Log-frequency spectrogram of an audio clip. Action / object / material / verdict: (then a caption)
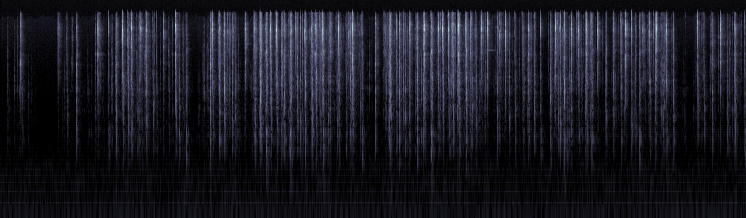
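tap / plastic mechanical keyboard with round keycaps / plastic / none. A Lofree plastic mechanical keyboard with a plastic frame and round keycaps is typed on, its keys tapped by fingertips with long red nails. Quick, bright, dry clicks come in steady runs broken by brief pauses, each tap dying almost instantly over a faint low background hum.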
